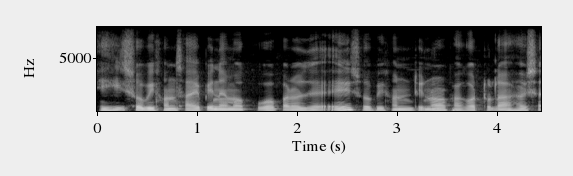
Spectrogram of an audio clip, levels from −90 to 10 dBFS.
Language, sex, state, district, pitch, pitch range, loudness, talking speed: Assamese, male, Assam, Kamrup Metropolitan, 115 Hz, 110-130 Hz, -16 LUFS, 175 wpm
